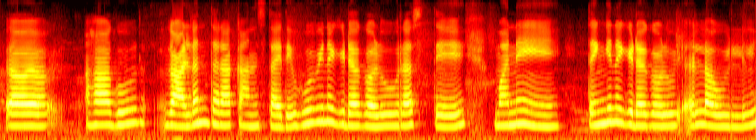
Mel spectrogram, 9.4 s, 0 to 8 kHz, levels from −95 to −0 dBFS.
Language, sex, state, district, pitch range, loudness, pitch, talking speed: Kannada, female, Karnataka, Belgaum, 215-240 Hz, -16 LUFS, 220 Hz, 95 wpm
